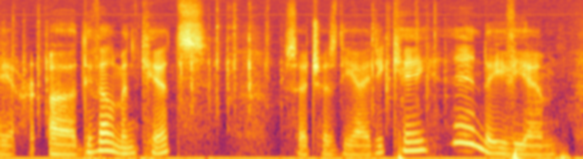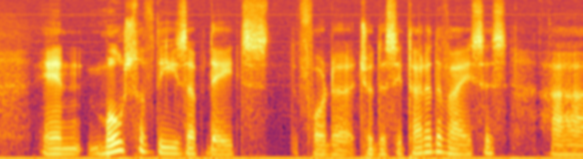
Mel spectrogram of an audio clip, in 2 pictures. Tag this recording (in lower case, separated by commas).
speech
